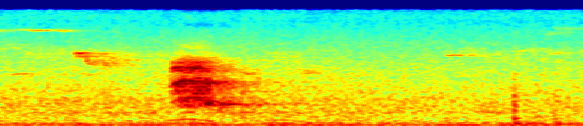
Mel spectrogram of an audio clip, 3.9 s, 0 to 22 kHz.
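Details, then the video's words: A single short, hoarse bark from a roe deer, recorded near Morpeth, Northumberland, in August 2012, standing out against soft rustling outdoor background with a faint click afterwards. "Roe Deer Barking"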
